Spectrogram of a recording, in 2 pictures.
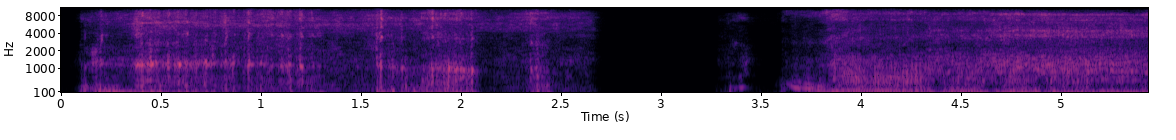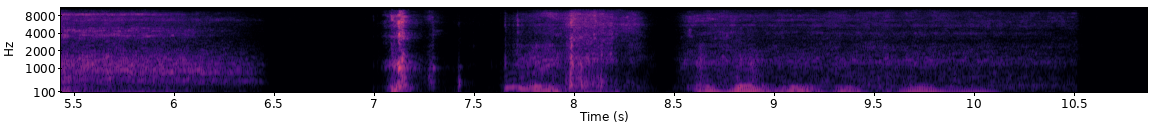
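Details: Long, rough, rattling snores with short silent gaps between breaths from a sleeper; snoring.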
